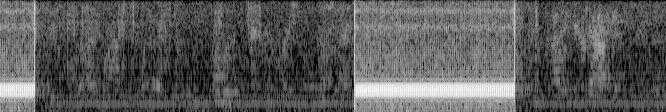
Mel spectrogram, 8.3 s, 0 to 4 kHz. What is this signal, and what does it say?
Ringback tone (North America), 440 + 480 Hz.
